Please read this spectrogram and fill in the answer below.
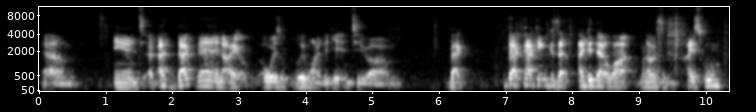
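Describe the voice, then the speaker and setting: A man's voice: a little high, measured pace, sharp tone. A man from Texas, a guest in a casual interview, telling stories in a rambling way with many fillers and frequent laughs. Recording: echoey room with faint noise.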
